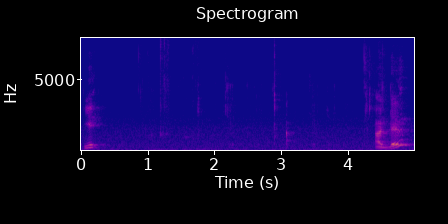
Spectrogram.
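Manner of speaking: put-on Southern accent. Actor auditioning as a Southern clerk serving a ma'am, Southern accent. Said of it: "putting on a Southern accent".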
